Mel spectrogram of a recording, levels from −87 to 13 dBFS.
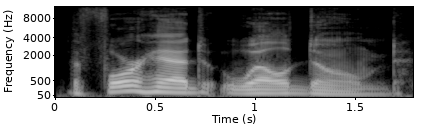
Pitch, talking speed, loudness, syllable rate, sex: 105 Hz, 135 wpm, -18 LUFS, 4.6 syllables/s, male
